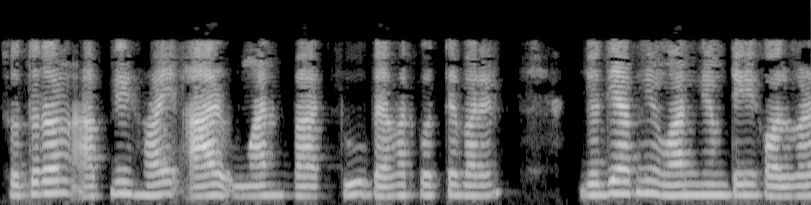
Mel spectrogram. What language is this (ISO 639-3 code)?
ben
